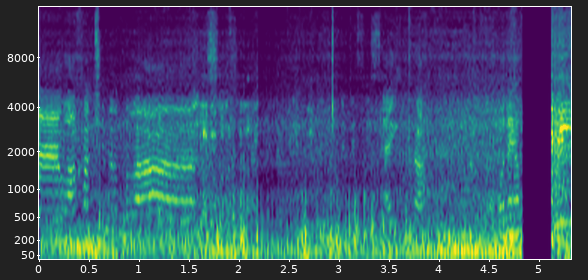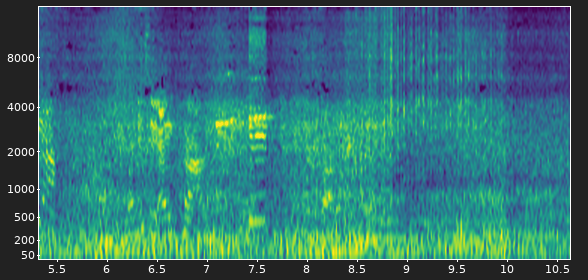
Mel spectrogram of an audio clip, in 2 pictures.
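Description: Engine and road noise heard from inside a moving open-sided passenger vehicle, a steady low hum, with voices over it. The sound cuts out to silence for a moment about five seconds in.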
